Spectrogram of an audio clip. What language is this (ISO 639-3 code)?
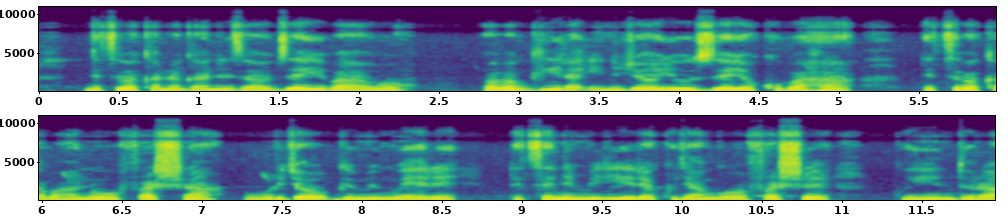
kin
